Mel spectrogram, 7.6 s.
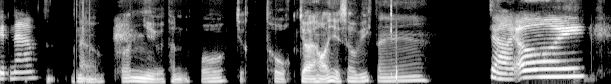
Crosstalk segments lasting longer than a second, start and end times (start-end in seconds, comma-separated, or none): none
